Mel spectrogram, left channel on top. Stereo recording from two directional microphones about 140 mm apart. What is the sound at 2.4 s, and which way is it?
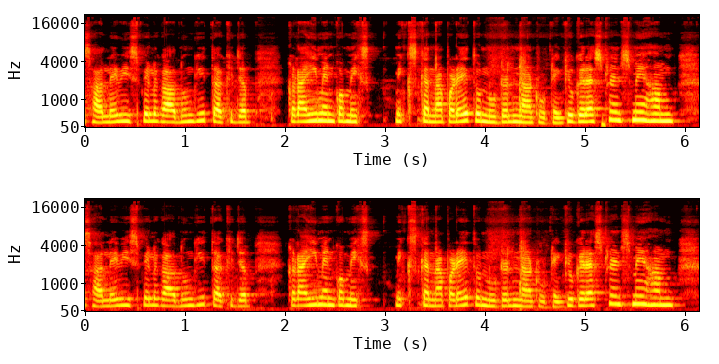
Speech, 20° left (ahead or behind).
